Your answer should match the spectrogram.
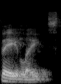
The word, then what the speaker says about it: phthalates: this Earth contains micro beads and microplastic so phalates this is pronounced phalates this pH t a h a l a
